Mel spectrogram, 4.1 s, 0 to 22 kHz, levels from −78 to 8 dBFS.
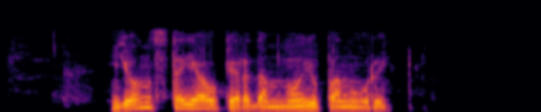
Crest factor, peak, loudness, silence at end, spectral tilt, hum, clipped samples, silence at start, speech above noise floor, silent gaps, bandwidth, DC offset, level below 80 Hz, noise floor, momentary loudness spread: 14 dB; 0 dBFS; -13 LUFS; 1.15 s; -8.5 dB/octave; none; under 0.1%; 0.85 s; 41 dB; none; 7.4 kHz; under 0.1%; -50 dBFS; -53 dBFS; 8 LU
